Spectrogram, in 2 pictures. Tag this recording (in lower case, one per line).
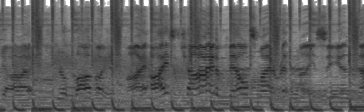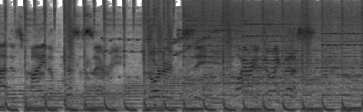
music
